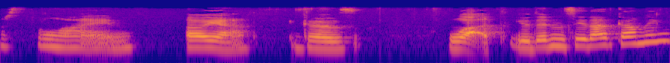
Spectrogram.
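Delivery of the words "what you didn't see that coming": high put-on vampire count voice with Transylvanian accent. Asked for their impression, the guest delivers the movie line in a Dracula-style voice. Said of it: "my version's a little more Dracula than".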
